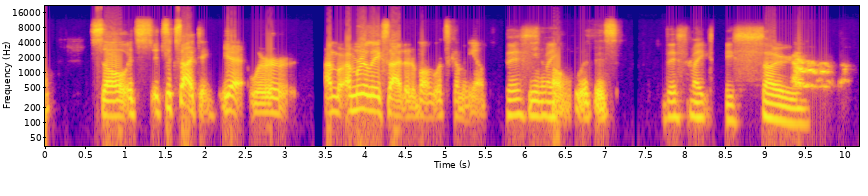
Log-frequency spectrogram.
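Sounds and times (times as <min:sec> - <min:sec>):
speech: 0:00.0 - 0:09.6
dog giving a short sharp bark trailing into a whine: 0:09.3 - 0:10.1.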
